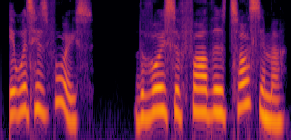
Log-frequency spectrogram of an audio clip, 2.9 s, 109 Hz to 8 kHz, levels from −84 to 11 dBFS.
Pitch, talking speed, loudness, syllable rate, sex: 255 Hz, 185 wpm, -16 LUFS, 6.2 syllables/s, female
